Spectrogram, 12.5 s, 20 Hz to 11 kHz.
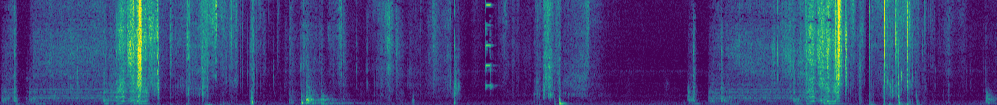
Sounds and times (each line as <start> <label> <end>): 0.4 library books being checked-in 7.5
0.5 hold receipt being printed 3.2
0.5 books being de-sensitized 3.5
9.0 library books being checked-in 12.1
9.0 hold receipt being printed 11.8
9.1 books being de-sensitized 12.0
